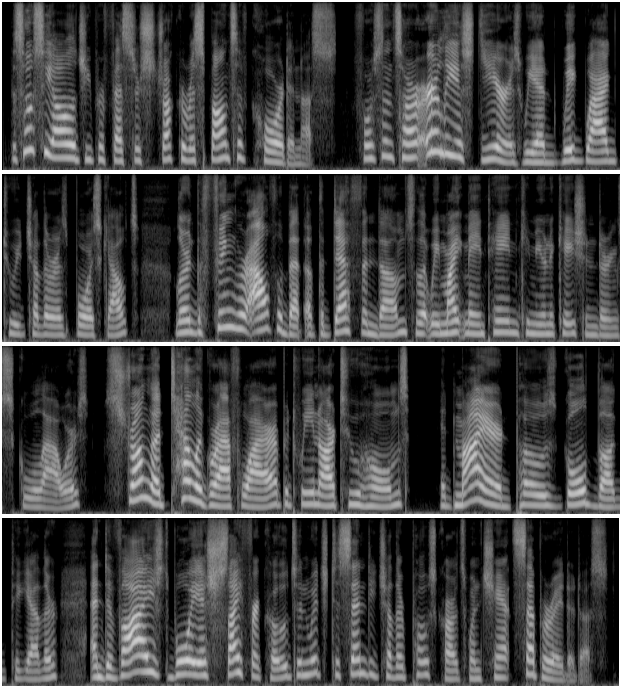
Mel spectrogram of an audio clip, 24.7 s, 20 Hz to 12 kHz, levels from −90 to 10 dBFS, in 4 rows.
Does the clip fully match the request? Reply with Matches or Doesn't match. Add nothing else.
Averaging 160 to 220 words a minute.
Matches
